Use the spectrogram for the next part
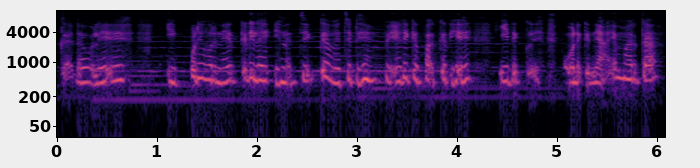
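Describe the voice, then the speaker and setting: A woman voicing a fallen old woman who groans, wails and pleads for help in an animated story. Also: very high voice, a little fast, faint music behind. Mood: wailing. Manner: wailing, pleading and groaning in pain.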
